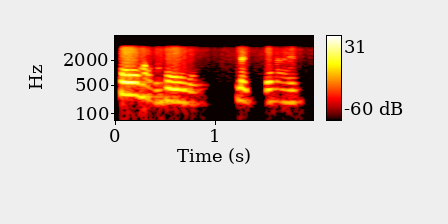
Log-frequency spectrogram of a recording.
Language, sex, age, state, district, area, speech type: Marathi, female, 18-30, Maharashtra, Pune, urban, conversation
